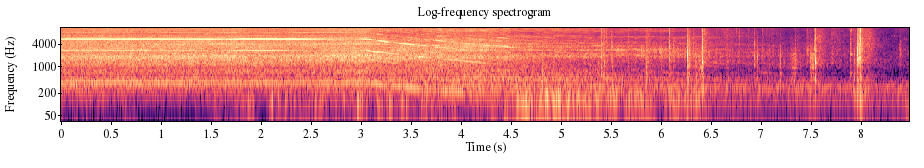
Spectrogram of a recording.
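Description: A Bissell Bolt stick vacuum runs with a loud steady whine, then winds down as its pitch slides lower, leaving scattered clicks and knocks as the motor fades.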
